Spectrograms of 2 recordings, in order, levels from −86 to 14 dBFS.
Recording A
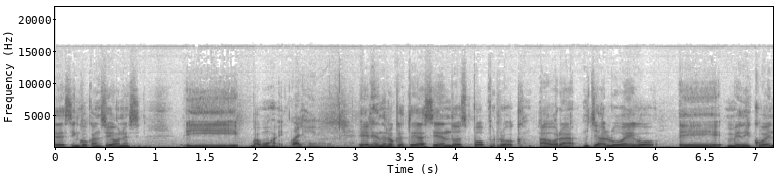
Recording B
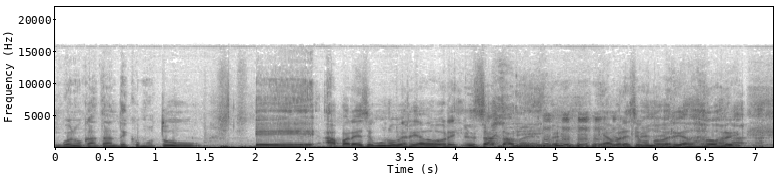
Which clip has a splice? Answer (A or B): A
